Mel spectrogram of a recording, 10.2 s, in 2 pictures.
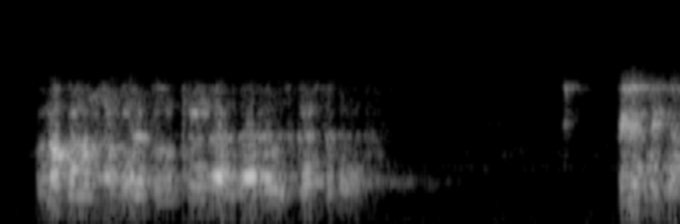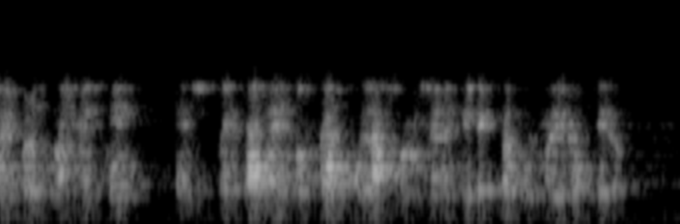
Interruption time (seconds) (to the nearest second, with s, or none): none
